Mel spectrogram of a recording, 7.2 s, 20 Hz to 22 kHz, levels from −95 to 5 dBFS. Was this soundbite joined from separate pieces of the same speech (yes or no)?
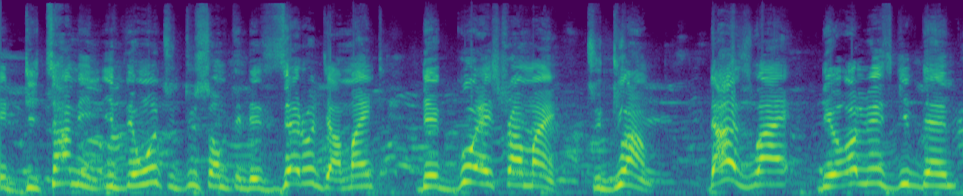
no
